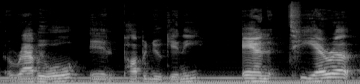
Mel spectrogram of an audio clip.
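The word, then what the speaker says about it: Rabaul: volcano though the volcano I believe it's pronounced rabol in Papu guini and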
